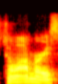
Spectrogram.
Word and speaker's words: telomerase: to optimize your telomerase the enzyme telomere Ace telomerase is how you say it the repairs and maintains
